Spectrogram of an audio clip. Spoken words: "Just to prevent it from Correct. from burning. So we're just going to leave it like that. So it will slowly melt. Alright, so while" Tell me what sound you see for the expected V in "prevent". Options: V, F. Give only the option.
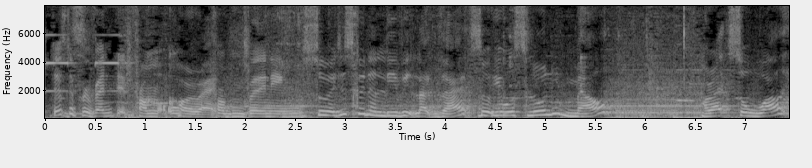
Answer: V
